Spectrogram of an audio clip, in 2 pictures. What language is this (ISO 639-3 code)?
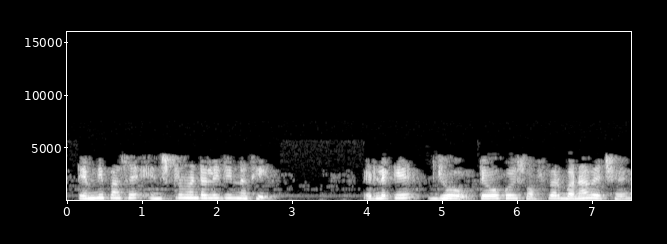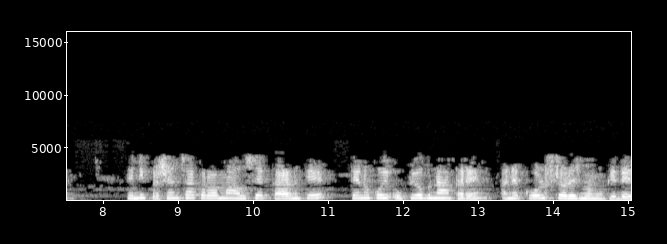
guj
